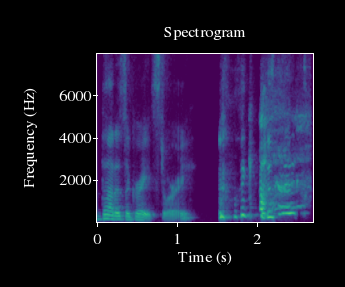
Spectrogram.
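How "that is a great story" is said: mock deadpan, dead straight, low-pitched and quiet. Retelling the sister's reaction to the story, imitating a deadpan reply. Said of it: "she was just totally deadpan".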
